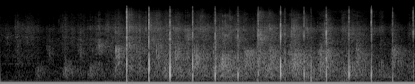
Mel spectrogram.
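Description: Light applause from a small audience. It starts about a second in, with separate claps at about four a second, and fades away.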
